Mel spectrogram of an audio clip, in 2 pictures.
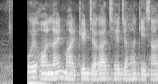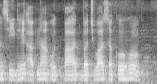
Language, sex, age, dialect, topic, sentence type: Magahi, male, 18-24, Northeastern/Surjapuri, agriculture, statement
